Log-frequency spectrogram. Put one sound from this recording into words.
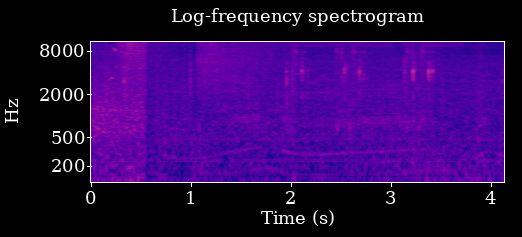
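A car engine roars as a car speeds along.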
